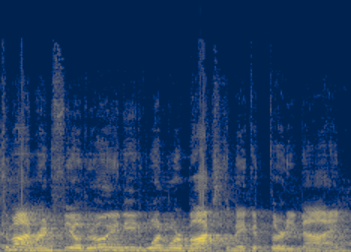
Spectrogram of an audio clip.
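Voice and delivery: ordinary talk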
